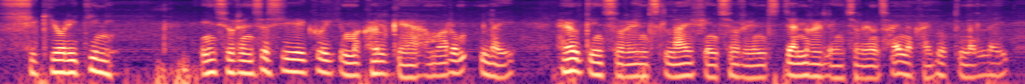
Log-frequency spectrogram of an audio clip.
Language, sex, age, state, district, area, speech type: Manipuri, male, 30-45, Manipur, Tengnoupal, rural, spontaneous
